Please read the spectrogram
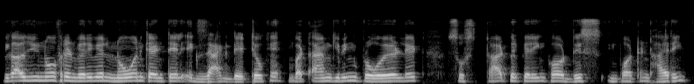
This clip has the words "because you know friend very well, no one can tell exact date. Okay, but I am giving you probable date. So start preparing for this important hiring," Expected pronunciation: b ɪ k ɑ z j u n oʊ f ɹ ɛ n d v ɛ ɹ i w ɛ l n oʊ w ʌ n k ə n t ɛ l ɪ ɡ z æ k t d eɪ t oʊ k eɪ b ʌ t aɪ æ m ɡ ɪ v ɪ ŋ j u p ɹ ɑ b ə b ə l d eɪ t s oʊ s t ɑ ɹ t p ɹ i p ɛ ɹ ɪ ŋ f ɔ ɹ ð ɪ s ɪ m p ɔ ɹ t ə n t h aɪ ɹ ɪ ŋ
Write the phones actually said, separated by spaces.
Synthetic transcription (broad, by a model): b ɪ k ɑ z j u n oʊ f ɹ ɛ n d v ɛ ɹ i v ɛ l n oʊ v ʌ n k ə n t ɛ l ɪ ɡ z æ k t d eɪ t oʊ k eɪ b ʌ t aɪ m ɡ ɪ v ɪ ŋ j u p ɹ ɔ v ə ə l d eɪ t s oʊ s t ɑ ɹ t p ɹ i p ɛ ɹ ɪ ŋ f ɔ ɹ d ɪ s ɪ m p ɔ ɹ t ə n t h aɪ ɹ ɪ ŋ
